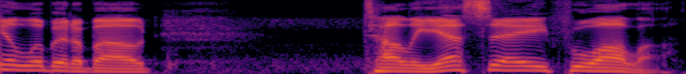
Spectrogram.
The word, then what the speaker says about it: Fuaga: Because, the years he's played at Oregon State and even Senior Bowl, Combine, they always said Fuaga. Mm-hmm. But, he told us last night, the G is silent. But he said, if you want to call me Fuaga, that's good.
